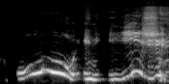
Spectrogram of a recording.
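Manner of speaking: very high outburst. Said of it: "my dad's voice is just in my head".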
